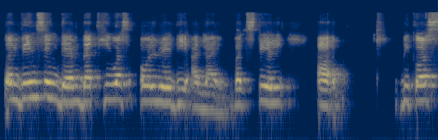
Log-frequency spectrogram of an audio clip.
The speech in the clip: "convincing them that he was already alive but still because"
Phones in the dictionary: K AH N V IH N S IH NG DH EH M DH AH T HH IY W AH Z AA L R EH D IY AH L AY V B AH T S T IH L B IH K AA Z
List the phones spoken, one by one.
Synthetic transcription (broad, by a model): K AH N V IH N S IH NG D EH M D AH T HH IY W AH S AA L R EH D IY AH L AY V B AH T S T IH L B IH K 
